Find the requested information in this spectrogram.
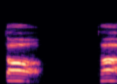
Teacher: এগুলো বলতে গেলে দাঁতটা লাগে, দন্ত বলে এটাকে, অর্থাৎ দাঁতটাকে টাচ করতে হয়। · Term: দন্ত ধ্বনি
